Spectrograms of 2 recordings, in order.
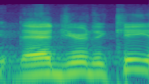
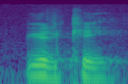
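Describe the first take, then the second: First: Dad, you're the key said louder, rising on key; emphatic. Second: Dropped low and soft, You're the key said almost under breath; quiet. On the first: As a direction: push key up at the end. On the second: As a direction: hush the words You're the key. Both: Shown as a demonstration.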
